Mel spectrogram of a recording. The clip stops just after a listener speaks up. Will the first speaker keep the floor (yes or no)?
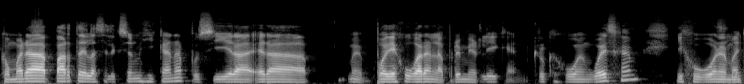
no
